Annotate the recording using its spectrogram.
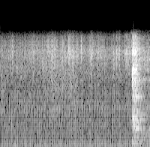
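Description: Faint crackling and sizzling from a meat fatayer baking on a hot tray in an open oven, over a low steady hum.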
